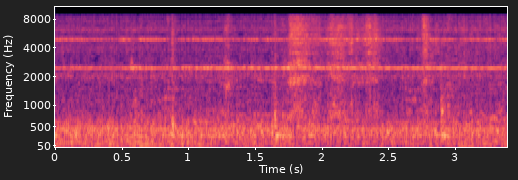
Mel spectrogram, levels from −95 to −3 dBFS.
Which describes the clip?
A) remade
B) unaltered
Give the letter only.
A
